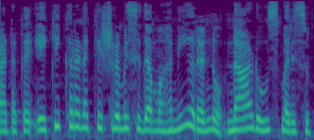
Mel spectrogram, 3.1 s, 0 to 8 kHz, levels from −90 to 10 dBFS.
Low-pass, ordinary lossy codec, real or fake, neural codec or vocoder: none; none; fake; codec, 16 kHz, 8 kbps, FreqCodec, larger model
